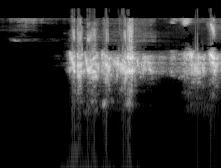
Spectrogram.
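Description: A young man talks tensely into a phone up close.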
